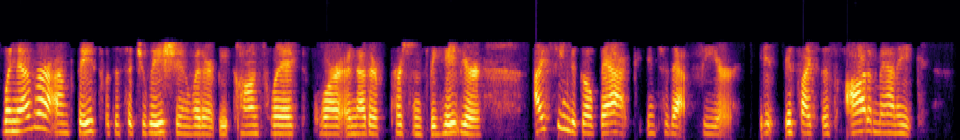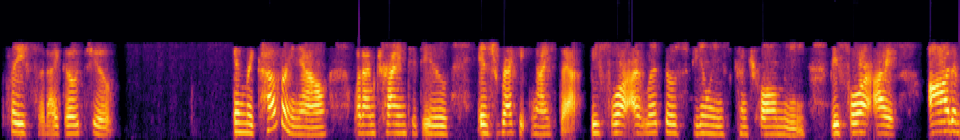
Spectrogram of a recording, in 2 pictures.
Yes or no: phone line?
yes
